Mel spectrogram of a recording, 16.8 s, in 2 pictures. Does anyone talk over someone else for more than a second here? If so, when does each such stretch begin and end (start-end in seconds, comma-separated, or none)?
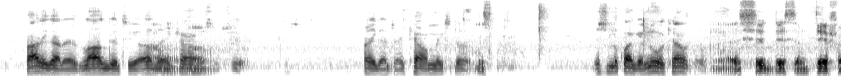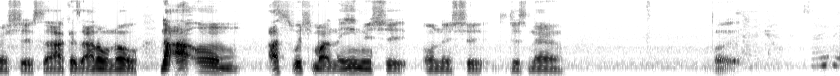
none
